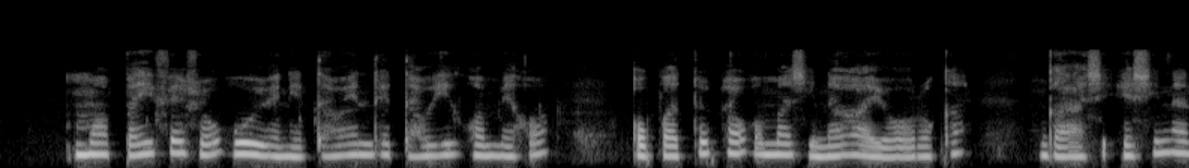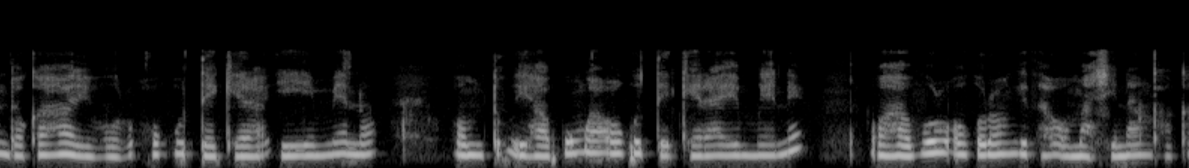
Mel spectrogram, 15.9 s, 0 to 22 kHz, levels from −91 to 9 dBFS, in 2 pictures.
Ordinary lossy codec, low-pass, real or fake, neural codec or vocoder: MP3, 96 kbps; 7.2 kHz; real; none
